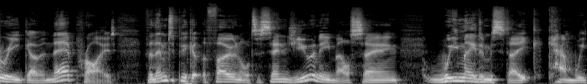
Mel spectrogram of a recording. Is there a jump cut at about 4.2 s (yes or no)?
yes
